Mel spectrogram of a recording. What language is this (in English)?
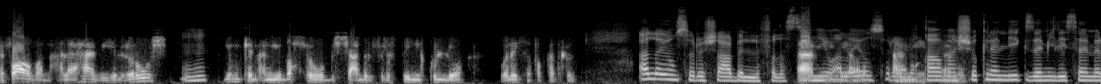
Arabic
